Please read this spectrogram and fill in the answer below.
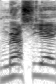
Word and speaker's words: Mercier: It's pronounced Mercier, you punk.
